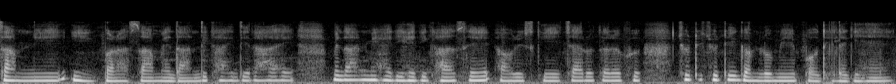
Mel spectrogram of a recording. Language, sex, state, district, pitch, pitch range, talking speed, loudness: Hindi, female, Uttar Pradesh, Jyotiba Phule Nagar, 175 Hz, 165-185 Hz, 160 wpm, -18 LUFS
